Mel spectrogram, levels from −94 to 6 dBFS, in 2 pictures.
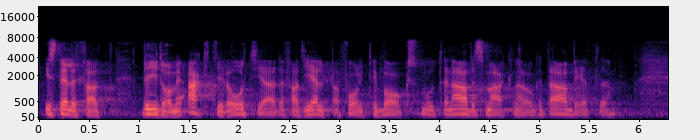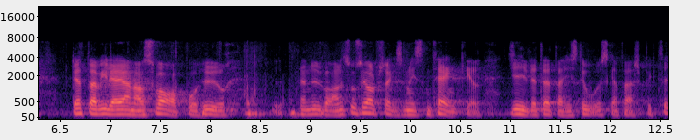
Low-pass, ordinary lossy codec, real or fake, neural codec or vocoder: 7.2 kHz; Opus, 24 kbps; real; none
